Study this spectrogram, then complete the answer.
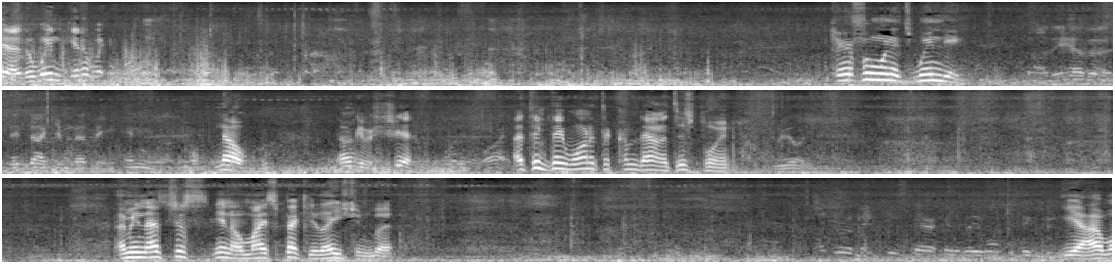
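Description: A man talks close by, calmly, in short bursts.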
